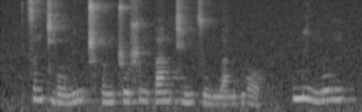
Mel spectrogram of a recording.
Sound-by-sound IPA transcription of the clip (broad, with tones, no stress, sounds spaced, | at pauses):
t͡s ə˥ n t͡ɕ j o˨˩ ʊ̯ n̪ i˥ ŋ ʈ͡ʂʰ ɤ˧˥ ŋ ʈ͡ʂ u˧˥ ʂ ʊ˥˩ ŋ p a˥ n t͡ɕ i˧˥ n t͡s u˨˩ n̪ w a˧˥ n p w ɔ˥˩ | m i˥˩ n n̪ ʊ˥ ŋ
